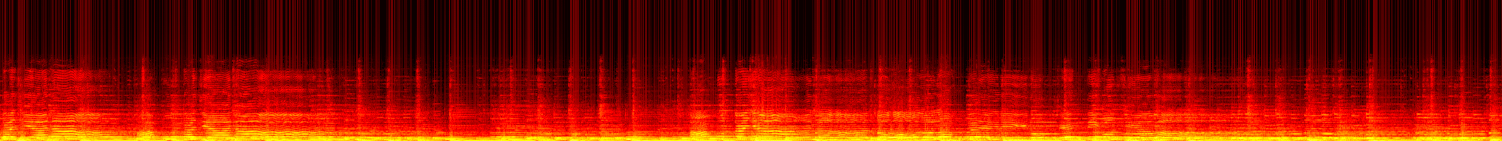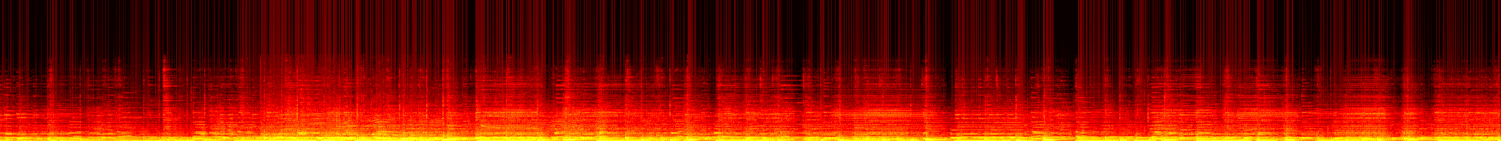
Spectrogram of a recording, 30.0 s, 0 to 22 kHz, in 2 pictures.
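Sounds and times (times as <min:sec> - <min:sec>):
plucked string instruments: 0:00.0 - 0:30.0
pulsing bass beat: 0:12.0 - 0:30.0.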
